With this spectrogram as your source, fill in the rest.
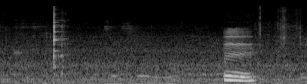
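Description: Cutlery chinking against a dish while eating a Hello Fresh pasta meal, a single sharp clink followed by a louder scraping clatter, close up in a quiet room.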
